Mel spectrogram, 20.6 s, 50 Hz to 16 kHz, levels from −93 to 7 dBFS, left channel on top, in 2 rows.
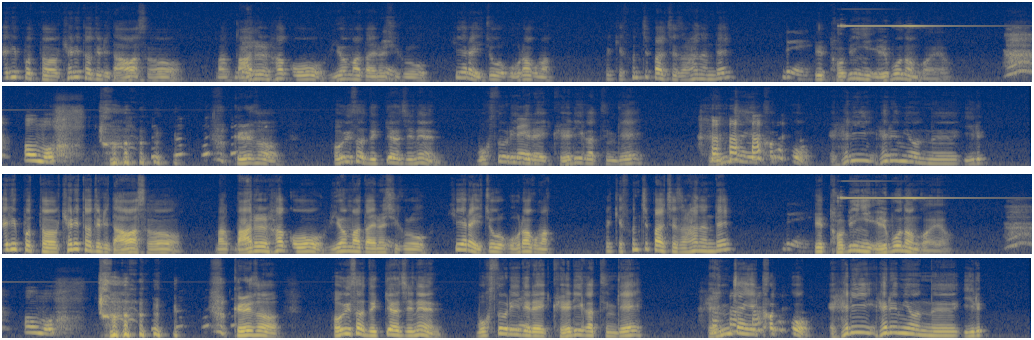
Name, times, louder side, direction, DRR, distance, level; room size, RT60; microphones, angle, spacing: voice 1, 0.0-1.8 2.1-4.3 4.5-5.5 6.2-7.3 8.1-9.5 11.3-11.9 12.4-13.1 13.6-14.7 15.1-16.7 17.3-20.1, right 7 dB, 80° right, 0.3 m, -23 dB
voice 2, 7.8-8.1 10.0-11.1 12.0-12.4 15.4-15.7 17.3-18.1, left 5 dB, 45° left, 0.4 m, -27 dB
sound 1, 8.4-9.9, right 4 dB, 20° right, 0.5 m, -25 dB
2.9 x 2.2 x 2.3 m
head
